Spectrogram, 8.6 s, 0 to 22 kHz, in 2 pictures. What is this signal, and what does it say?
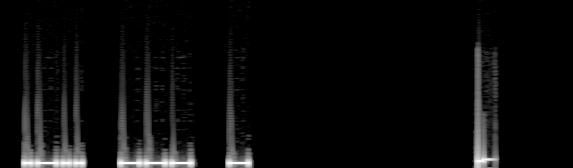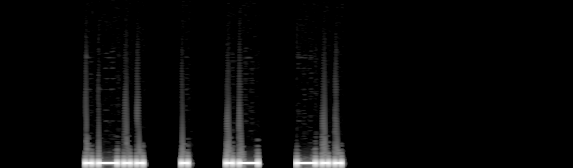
Morse code, heard as a keyed tone, about 25 wpm, spaced as for 18 wpm, 700 Hz. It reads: LOT LEAD
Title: 2x Character Spacing - Top 500 Words - 25wpm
